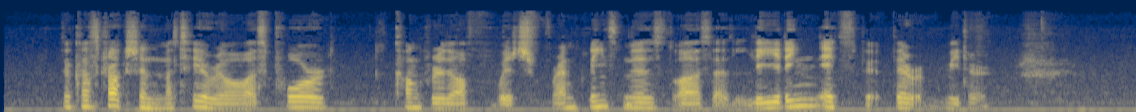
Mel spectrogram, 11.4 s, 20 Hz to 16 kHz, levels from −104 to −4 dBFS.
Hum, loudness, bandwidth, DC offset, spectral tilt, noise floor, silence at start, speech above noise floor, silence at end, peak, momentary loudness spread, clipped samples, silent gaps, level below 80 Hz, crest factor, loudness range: none; -26 LUFS; 11.5 kHz; under 0.1%; -5 dB/octave; -54 dBFS; 0.05 s; 27 dB; 0 s; -6 dBFS; 17 LU; under 0.1%; none; -50 dBFS; 22 dB; 3 LU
